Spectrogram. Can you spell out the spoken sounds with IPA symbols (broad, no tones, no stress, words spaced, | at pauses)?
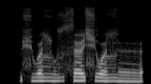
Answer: ɕṳə̯ɮo̤zsɛ ɕoə̯ɮɛ̤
